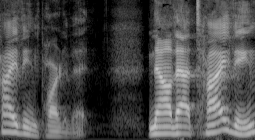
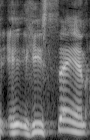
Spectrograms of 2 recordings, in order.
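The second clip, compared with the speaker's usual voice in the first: ordinary talk, nothing marked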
